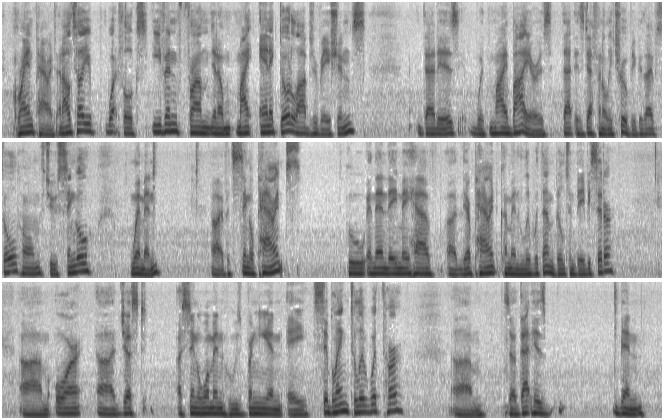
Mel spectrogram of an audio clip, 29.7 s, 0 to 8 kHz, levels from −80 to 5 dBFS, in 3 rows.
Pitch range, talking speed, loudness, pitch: 105-130 Hz, 145 wpm, -16 LUFS, 115 Hz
